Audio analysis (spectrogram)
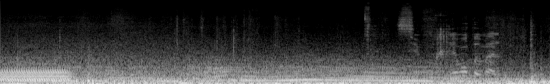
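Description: A 2019 Ford Focus ST pulls hard on a race track, its engine note rising through the gears as a loud, continuous in-cabin drone, with a person talking over it.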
